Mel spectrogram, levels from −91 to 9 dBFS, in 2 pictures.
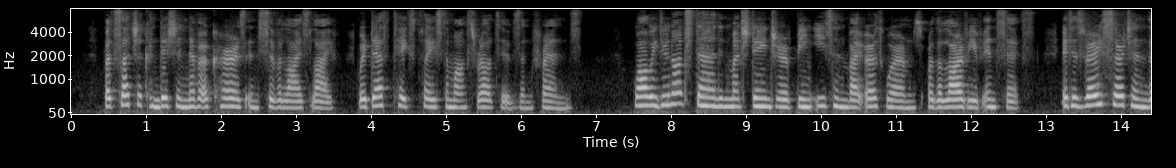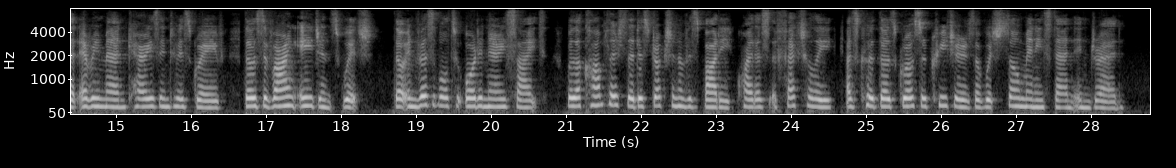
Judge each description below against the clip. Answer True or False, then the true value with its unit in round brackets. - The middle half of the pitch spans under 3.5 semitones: True (2.5 semitones)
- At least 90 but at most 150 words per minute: False (165 wpm)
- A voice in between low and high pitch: False (220 Hz)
